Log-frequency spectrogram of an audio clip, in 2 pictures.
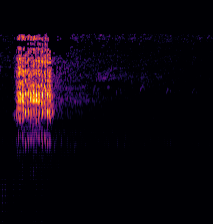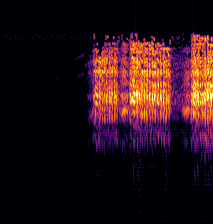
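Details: Hyacinth macaw giving loud, harsh, grating squawks: one short burst near the start, then after a long silence a run of three raw screeches close together.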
